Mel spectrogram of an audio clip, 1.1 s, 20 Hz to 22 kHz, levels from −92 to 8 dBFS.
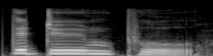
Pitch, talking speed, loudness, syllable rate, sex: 195 Hz, 170 wpm, -17 LUFS, 3.4 syllables/s, female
